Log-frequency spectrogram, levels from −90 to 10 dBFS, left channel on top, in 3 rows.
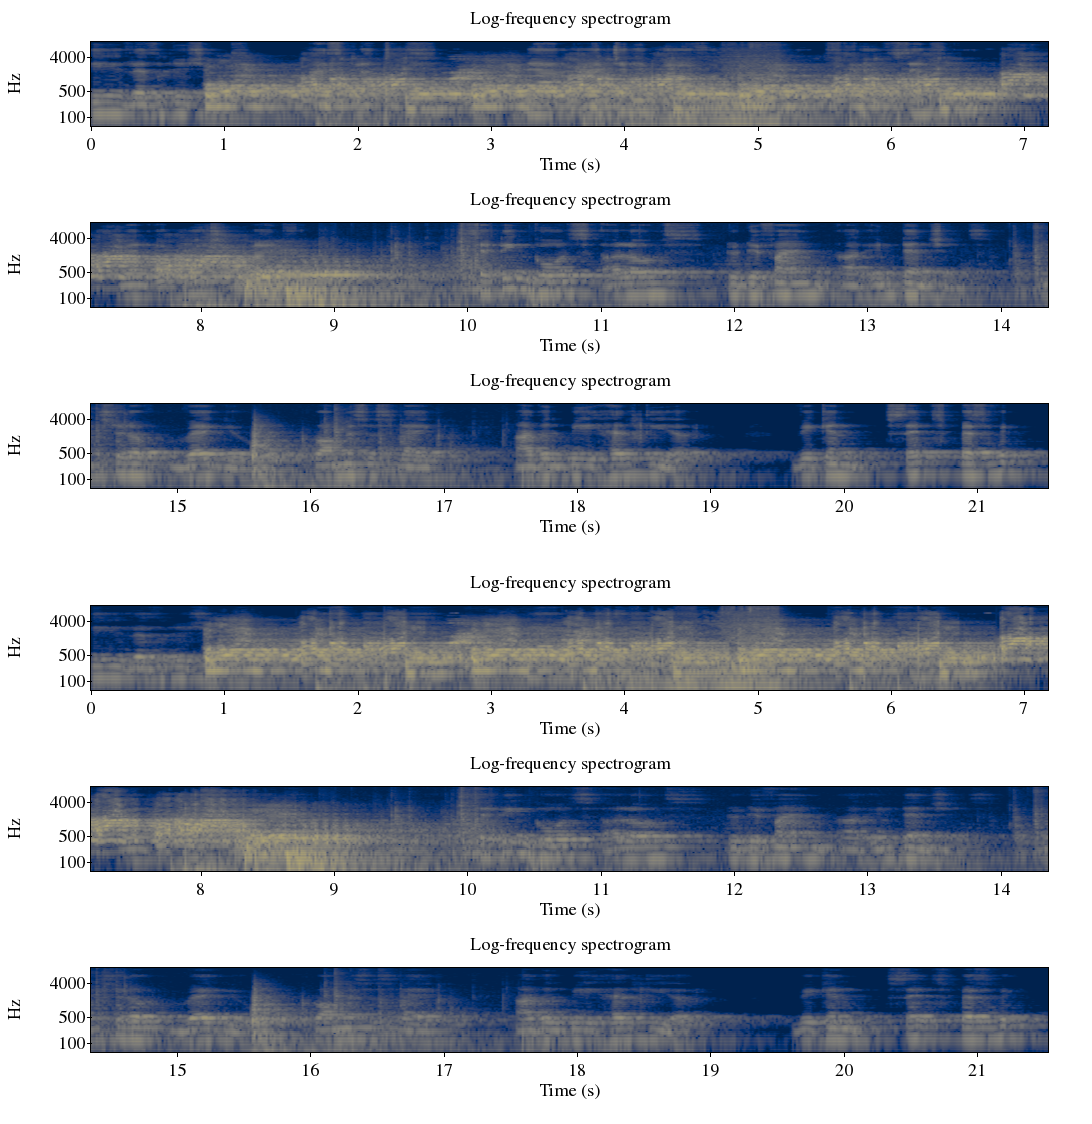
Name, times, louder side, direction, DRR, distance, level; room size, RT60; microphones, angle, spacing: voice 1, 0.0-1.2 1.6-2.6 3.1-4.9 5.2-6.7 7.4-9.0 10.0-13.9 14.3-15.6 16.0-17.0 17.5-18.9 19.6-21.2, left 1 dB, 65° left, 1.0 m, -40 dB
sound 1, 0.8-10.0, right 4 dB, 85° right, 0.5 m, -27 dB
voice 2, 1.2-1.7 2.5-5.2, right 4 dB, 60° right, 0.8 m, -37 dB
sound 2, 8.4-17.6, equal, 5° left, 0.9 m, -48 dB
15.0 x 5.3 x 2.7 m
head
